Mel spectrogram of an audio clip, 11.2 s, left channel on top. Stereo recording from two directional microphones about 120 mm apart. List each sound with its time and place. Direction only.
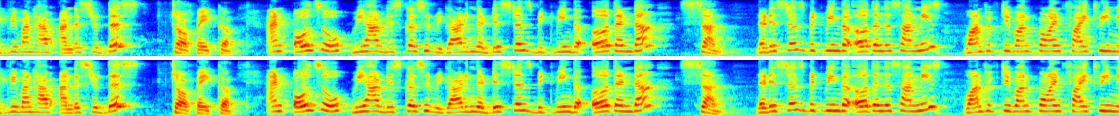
0.1 s a woman's voice: 45° right (ahead or behind)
